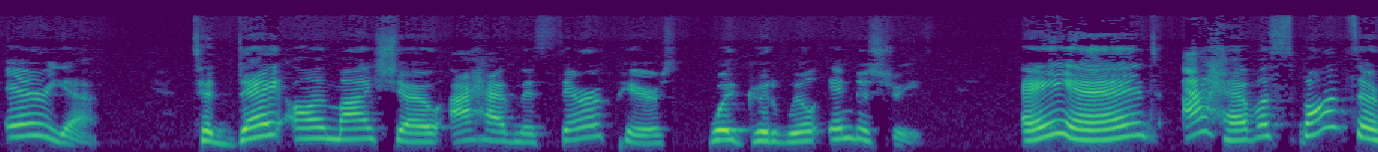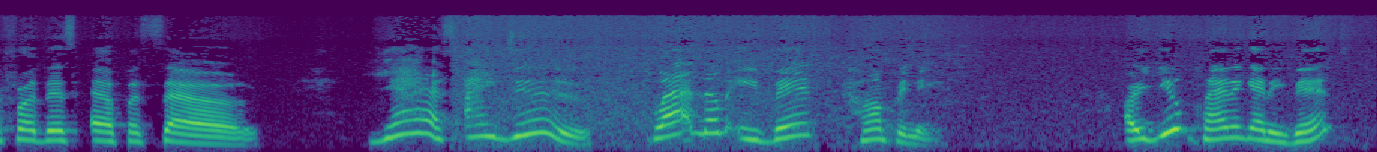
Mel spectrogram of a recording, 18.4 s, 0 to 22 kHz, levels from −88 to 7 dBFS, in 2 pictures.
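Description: From 12.19 to 14.68 s the background noise swells, then sinks by about 8 dB: the noise suppressor catching up after a sudden rise.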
